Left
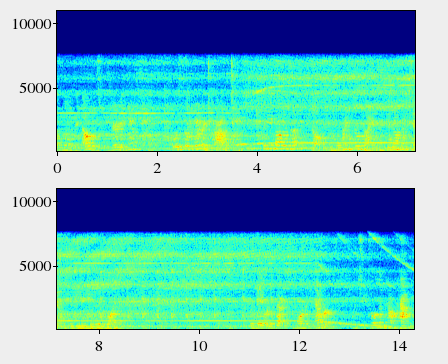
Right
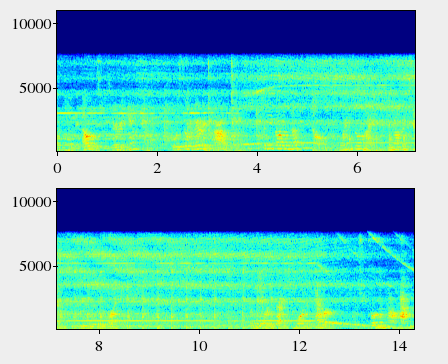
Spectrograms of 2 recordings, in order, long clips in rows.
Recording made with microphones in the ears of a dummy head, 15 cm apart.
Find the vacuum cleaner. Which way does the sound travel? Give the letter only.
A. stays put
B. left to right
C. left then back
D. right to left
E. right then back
B.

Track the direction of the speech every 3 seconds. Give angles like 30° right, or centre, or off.
10° right, 40° left, 60° left, centre, 10° right.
